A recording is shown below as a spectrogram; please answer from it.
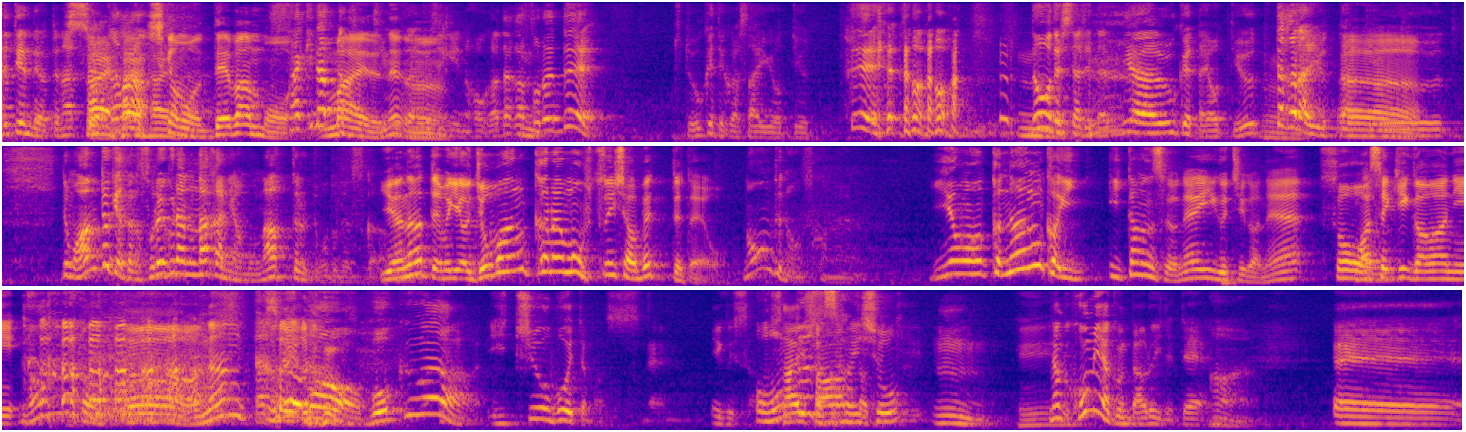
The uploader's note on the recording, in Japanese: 公開収録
